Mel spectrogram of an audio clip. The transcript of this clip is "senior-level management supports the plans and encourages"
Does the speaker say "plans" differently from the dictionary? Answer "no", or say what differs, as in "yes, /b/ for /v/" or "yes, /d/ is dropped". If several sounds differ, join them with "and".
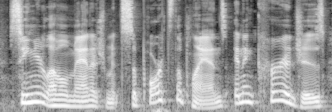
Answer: no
